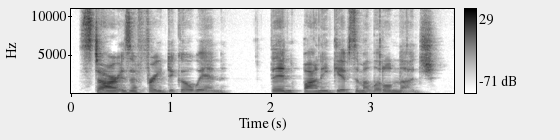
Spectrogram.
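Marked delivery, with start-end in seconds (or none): none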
